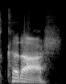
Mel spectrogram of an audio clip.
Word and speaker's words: Kadosh: that's the last one Kadosh I keep on saying quit ah SH but it's Kadosh no it's quoi -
